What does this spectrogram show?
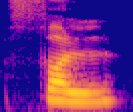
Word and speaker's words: fol: chien fou en revanche si fou est devant une voyelle ou un h muet on dira fol un fol espoir mais attention c'est vraiment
